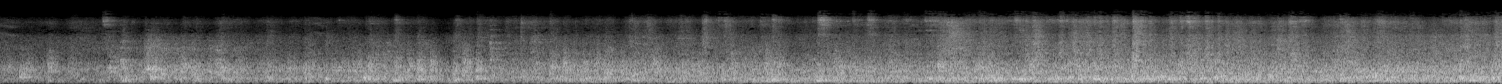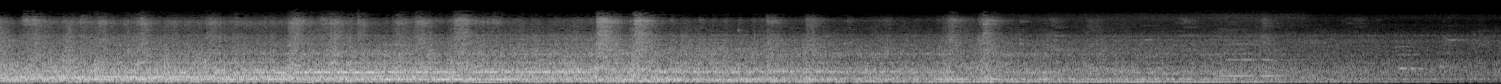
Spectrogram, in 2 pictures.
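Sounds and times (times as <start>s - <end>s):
locomotive whine: 15.4s - 30.0s.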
